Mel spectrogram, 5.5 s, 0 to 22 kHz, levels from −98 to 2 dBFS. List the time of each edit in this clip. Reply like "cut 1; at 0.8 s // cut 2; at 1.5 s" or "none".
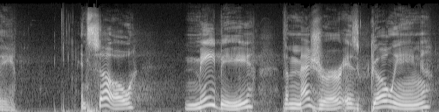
none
